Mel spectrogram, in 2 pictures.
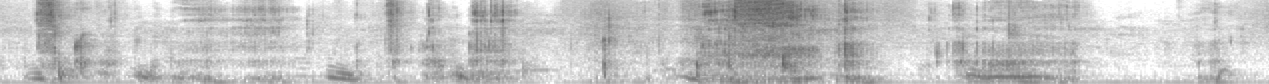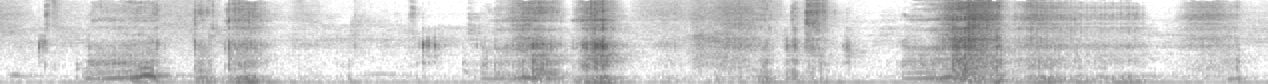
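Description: Repeated low groaning, growling vocal bursts with noisy breathing between them, typical of vocalizations during and just after a tonic-clonic seizure.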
